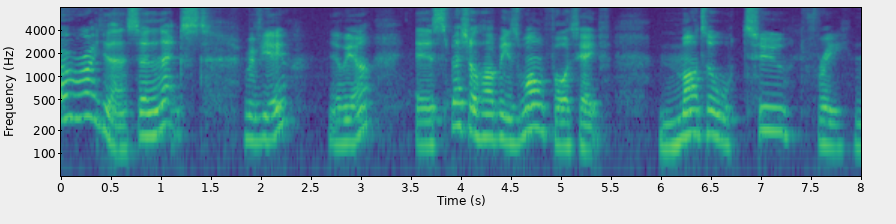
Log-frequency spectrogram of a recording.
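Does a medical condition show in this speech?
No.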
